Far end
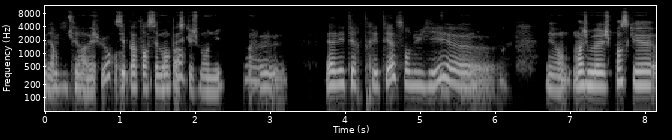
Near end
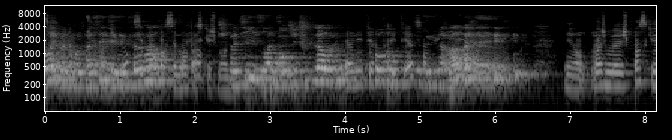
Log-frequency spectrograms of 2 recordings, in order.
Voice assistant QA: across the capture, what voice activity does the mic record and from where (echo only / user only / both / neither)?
both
